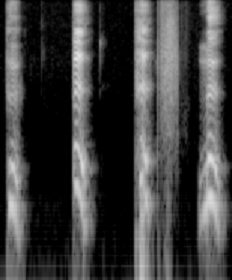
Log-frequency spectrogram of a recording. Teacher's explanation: 이 입술이 붙었다가 떼지면서 거기에서 공기의 흐름이 잠깐 멈췄다가 나오는 소리예요. 입술 소리, 입술 부분. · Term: 양순음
